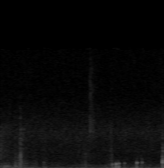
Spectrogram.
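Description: Near silence: room tone in a pause between sentences, with a couple of faint soft sounds about one and a half seconds in.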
